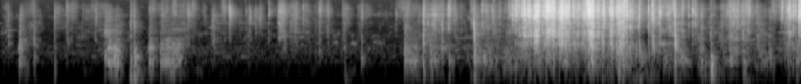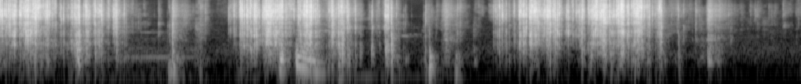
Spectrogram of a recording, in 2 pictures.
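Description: Foil trading-card pack wrappers being torn open and crinkled by hand, in four long bursts of crackling a few seconds apart, with quieter handling rustles between them.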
